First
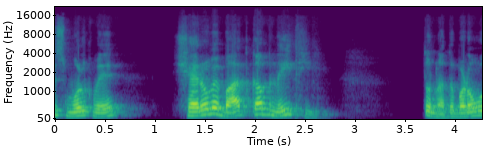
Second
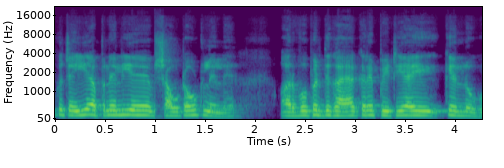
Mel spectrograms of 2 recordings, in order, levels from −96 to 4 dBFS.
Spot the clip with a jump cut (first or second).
second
